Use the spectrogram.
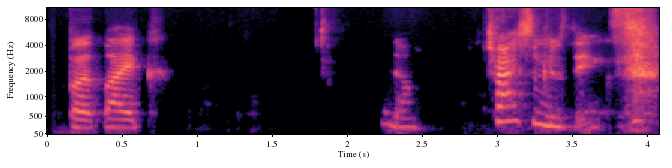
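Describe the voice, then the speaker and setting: Fairly high female speech at a moderate pace. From Chicago, US Midwest. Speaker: scientist and copywriter, seminar speaker. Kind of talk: Q&A answer at seminar. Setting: university seminar. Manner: casual, conversational.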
